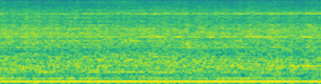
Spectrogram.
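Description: Backpack cold-fog generator spraying acaricide mist: its small engine runs at a constant steady hum under the even rushing hiss of the blower and nozzle.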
